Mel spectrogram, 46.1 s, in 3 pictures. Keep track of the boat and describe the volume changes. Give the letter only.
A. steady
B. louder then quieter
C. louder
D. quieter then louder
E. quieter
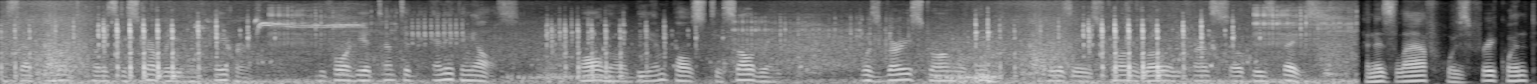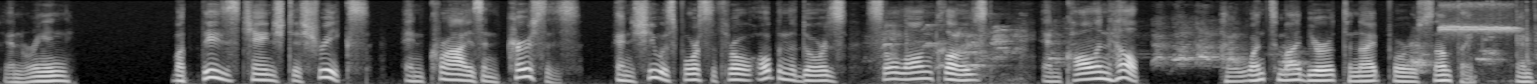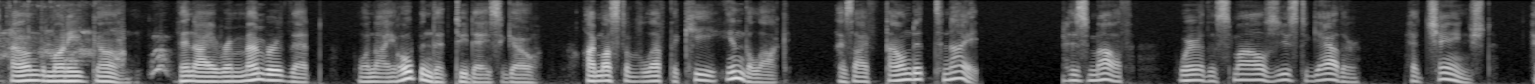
D.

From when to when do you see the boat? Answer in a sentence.
You can hear the boat from 0.0 to 13.6 s.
